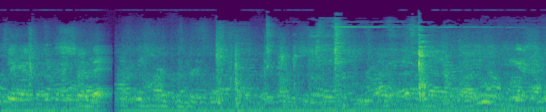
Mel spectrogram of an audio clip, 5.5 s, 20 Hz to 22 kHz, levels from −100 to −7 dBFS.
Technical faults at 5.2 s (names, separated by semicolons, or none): none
